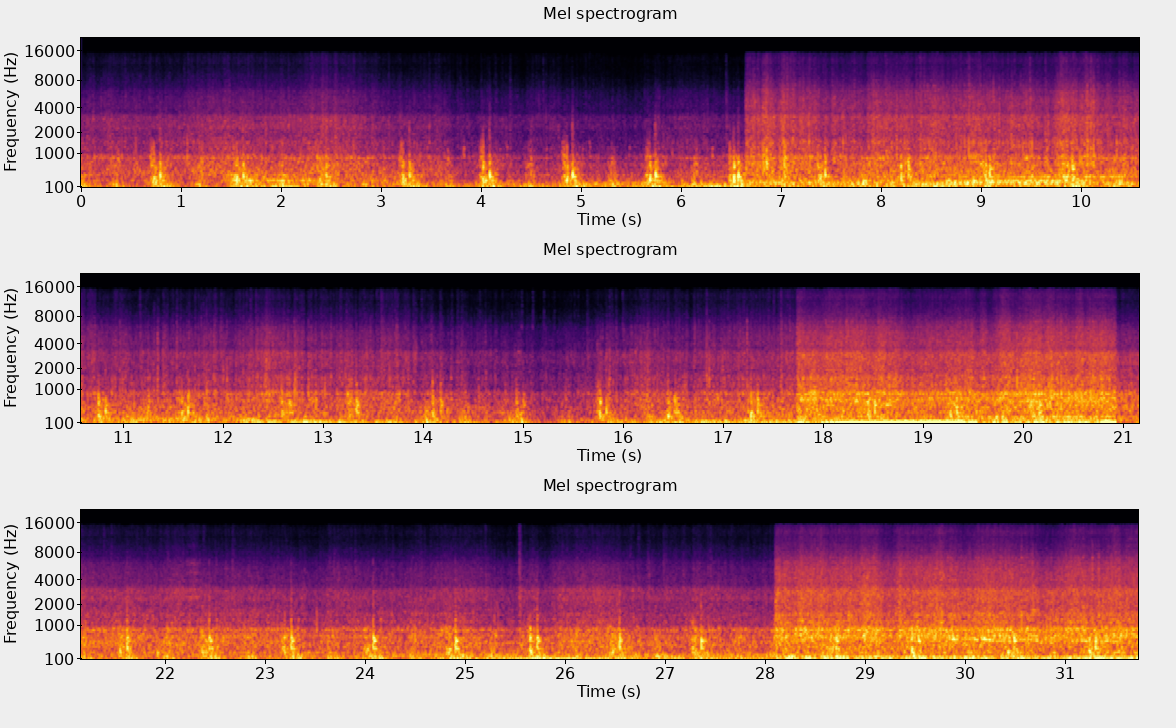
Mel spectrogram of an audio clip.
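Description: Heavy rain pelting a moving car's windshield and roof, heard from inside the car, with a low rumble of engine and road noise underneath. The sound changes abruptly several times as separate stretches of driving are cut together.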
